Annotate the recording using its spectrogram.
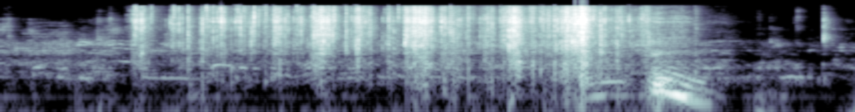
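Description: Hands crinkle and tear open a foil trading card pack.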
